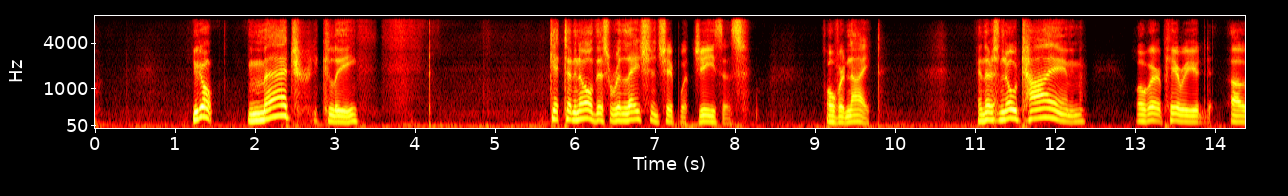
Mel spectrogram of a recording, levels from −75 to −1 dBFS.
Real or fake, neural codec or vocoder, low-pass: fake; codec, 16 kHz in and 24 kHz out, 0.9 kbps, LongCat-Audio-Codec, fine tuned four codebook decoder; 7.2 kHz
